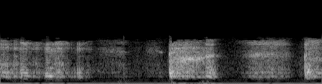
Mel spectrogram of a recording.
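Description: Coughing and throat clearing from someone with a tickle in the throat, heard as a few rough, raspy bursts, the sharpest two near the middle and at the end, with thin, muffled sound quality.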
